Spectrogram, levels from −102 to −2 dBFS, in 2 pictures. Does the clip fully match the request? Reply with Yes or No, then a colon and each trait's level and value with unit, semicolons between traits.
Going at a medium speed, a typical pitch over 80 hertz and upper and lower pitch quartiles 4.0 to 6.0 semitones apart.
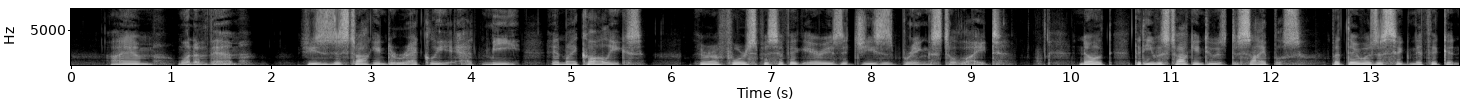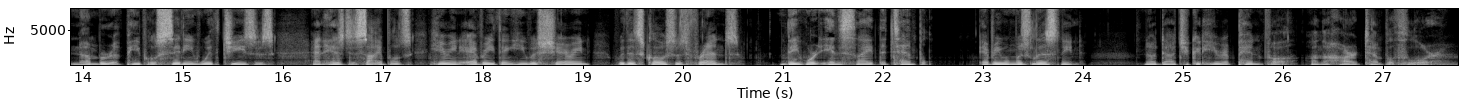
Yes: average, 160 wpm; low, 135 Hz; average, 4.6 semitones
